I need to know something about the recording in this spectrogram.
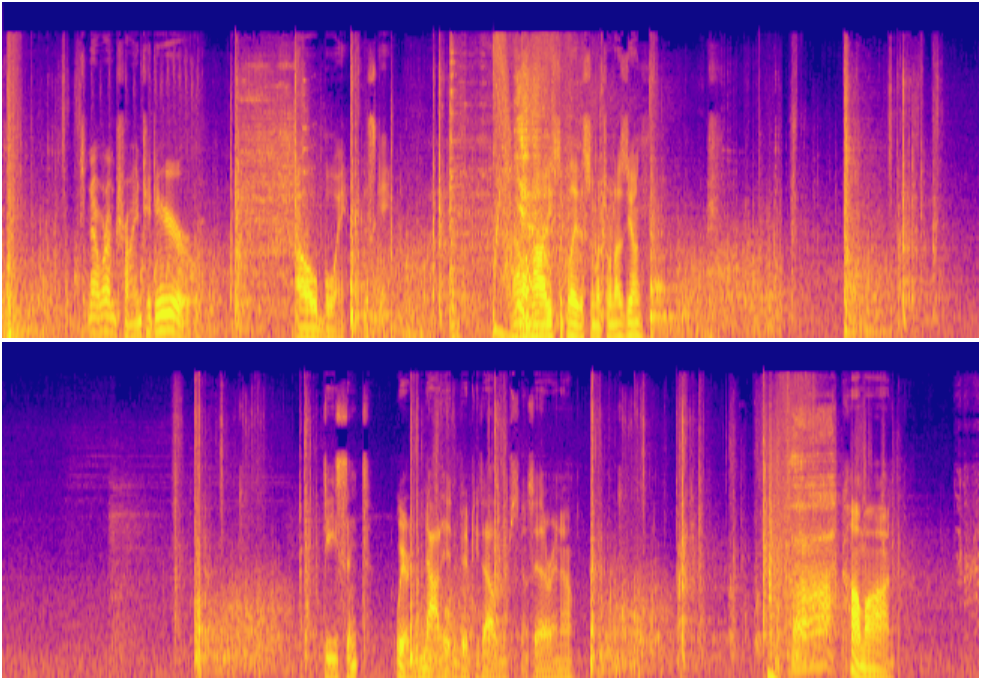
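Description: A skateboard rolls and grinds over concrete and metal rails.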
